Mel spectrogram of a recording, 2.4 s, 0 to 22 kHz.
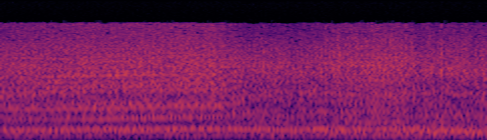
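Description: Race car engines drone loudly in Project CARS 2 during a GT sprint race at the Dubai circuit, a sustained mid-pitched roar with a slight rising whine.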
